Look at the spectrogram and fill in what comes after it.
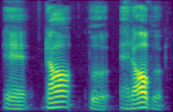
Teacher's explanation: native English speakers can pick up on the low, high, low pattern in to choose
